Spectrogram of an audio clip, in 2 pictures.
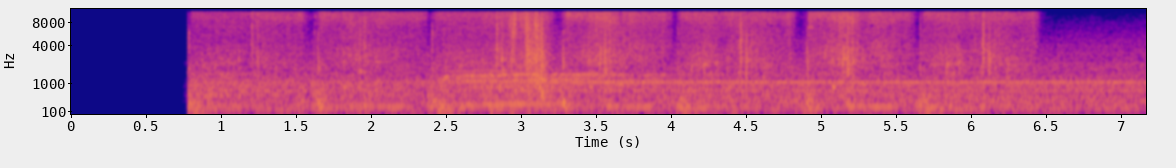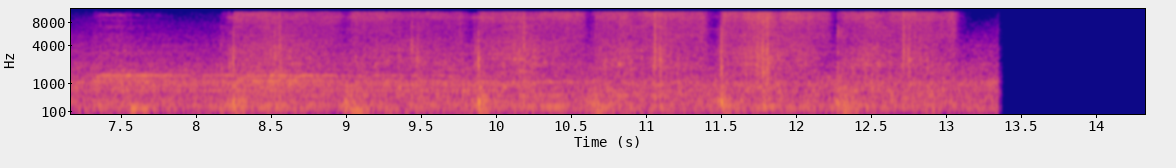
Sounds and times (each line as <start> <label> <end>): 0.8 electric car REAR WINDOW WIPERS 6.4
8.2 electric car REAR WINDOW WIPERS 13.1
